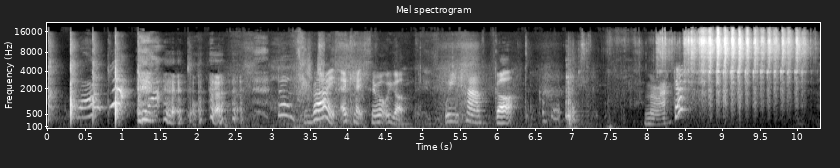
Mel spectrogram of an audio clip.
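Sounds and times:
small child clapping hands: 0.0 - 1.4
speech: 3.4 - 7.1, 8.0 - 8.6.

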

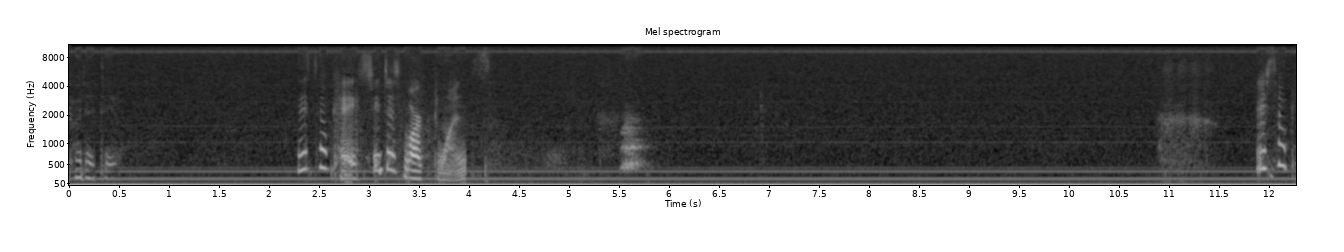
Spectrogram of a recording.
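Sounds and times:
steady electrical hum: 0.0 - 12.2
speech: 0.1 - 0.7, 2.3 - 4.3, 5.5 - 5.8, 11.9 - 12.2
dog bark: 5.5 - 5.9.

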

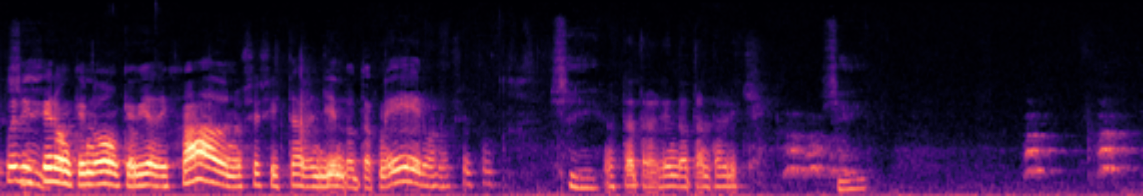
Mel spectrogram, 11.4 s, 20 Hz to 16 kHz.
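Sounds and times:
speech: 0.0 - 7.6, 8.2 - 8.7
low steady hum: 0.0 - 11.4
dog barking at arriving visitors on a dairy farm: 7.8 - 8.4, 10.2 - 11.4.

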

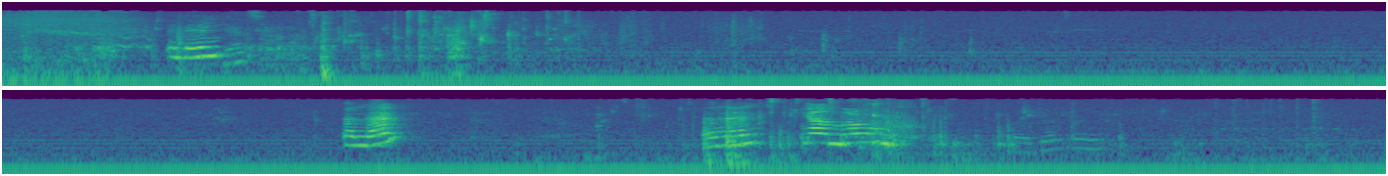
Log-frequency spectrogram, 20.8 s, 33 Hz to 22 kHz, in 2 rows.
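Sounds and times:
soft steady hiss of bath water: 0.0 - 1.2
water splashing in a bathtub during a bath: 0.0 - 4.9, 14.8 - 20.4
speech: 1.3 - 2.1, 13.0 - 13.4.

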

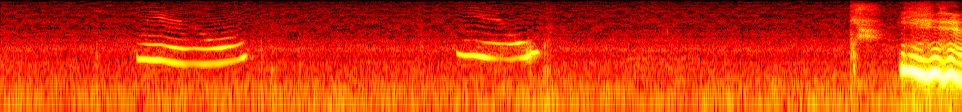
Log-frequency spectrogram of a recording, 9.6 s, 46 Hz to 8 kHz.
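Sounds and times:
quiet hiss: 0.0 - 9.6
cat meowing: 1.4 - 2.5, 4.6 - 5.5
speech: 9.3 - 9.6.

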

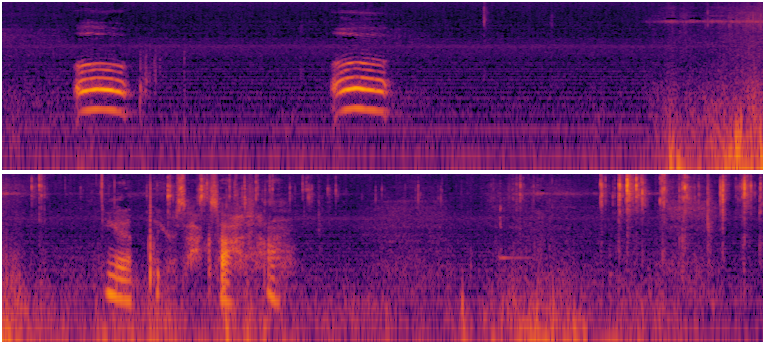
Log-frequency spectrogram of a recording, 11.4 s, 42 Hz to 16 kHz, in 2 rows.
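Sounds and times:
soft rustling: 4.8 - 11.0
speech: 6.5 - 7.9
keys clinking and rattling as they are handled and shaken: 9.4 - 11.4.

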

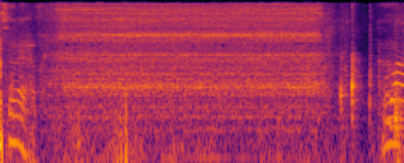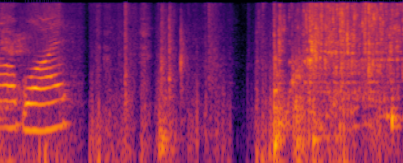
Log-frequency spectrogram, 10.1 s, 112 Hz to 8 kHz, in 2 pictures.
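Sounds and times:
speech: 0.1 - 1.1, 4.8 - 6.0
toilet flushing: 0.5 - 4.2, 8.5 - 10.0.

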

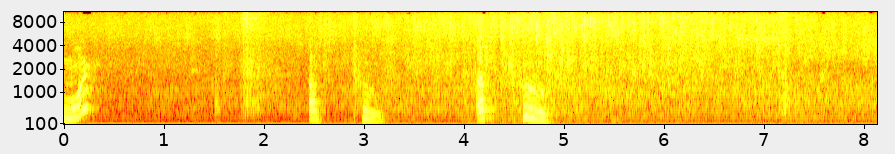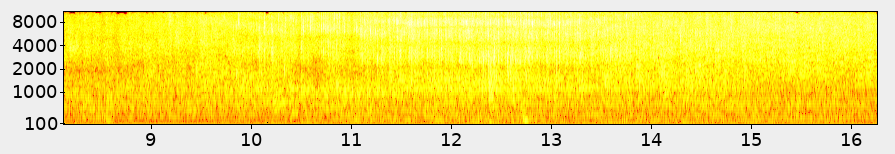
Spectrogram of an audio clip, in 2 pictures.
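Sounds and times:
speech: 0.0 - 0.4, 2.4 - 3.4, 4.1 - 5.1
tap water running into a bathtub: 4.4 - 16.2.

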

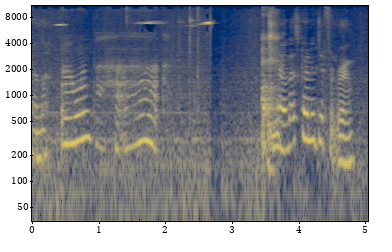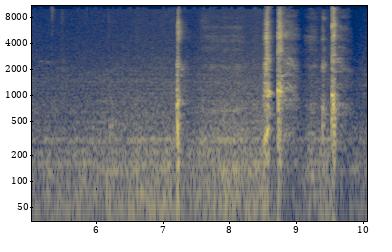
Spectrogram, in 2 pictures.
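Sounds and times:
speech: 0.0 - 2.1, 3.6 - 5.0
girl coughing: 3.4 - 3.8, 7.2 - 7.5, 8.5 - 9.9.

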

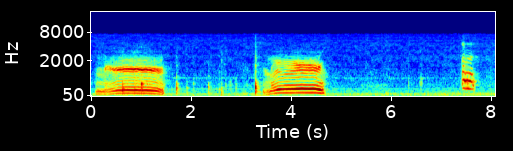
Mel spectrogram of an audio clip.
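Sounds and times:
cow mooing: 0.1 - 1.5, 3.5 - 4.7.

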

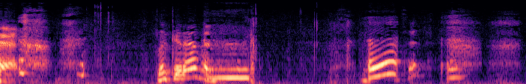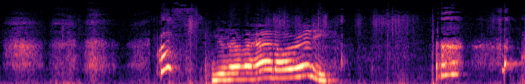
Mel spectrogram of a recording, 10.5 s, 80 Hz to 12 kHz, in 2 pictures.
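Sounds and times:
speech: 1.6 - 2.6, 3.6 - 4.8, 7.4 - 8.7, 9.6 - 10.0
young child hiccuping: 9.6 - 10.5.

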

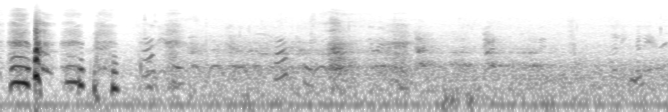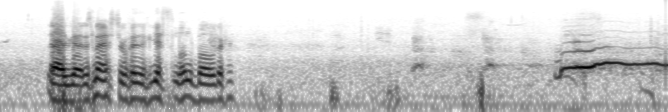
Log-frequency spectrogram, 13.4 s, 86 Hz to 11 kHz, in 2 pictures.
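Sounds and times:
speech: 0.1 - 0.4, 7.2 - 9.2
dog yipping and barking: 1.9 - 5.9, 10.8 - 12.1
dog whimpering and whining: 12.3 - 13.3.

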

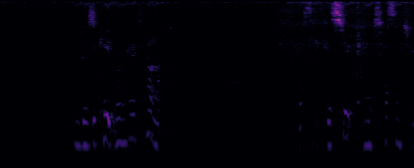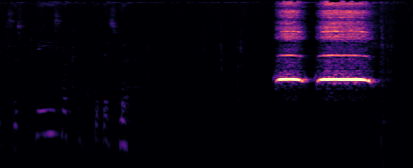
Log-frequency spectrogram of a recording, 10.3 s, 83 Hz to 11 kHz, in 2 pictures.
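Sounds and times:
speech: 1.0 - 2.2, 3.8 - 7.0
whistle blasts during a children's game of playing signalman: 8.6 - 10.0.

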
